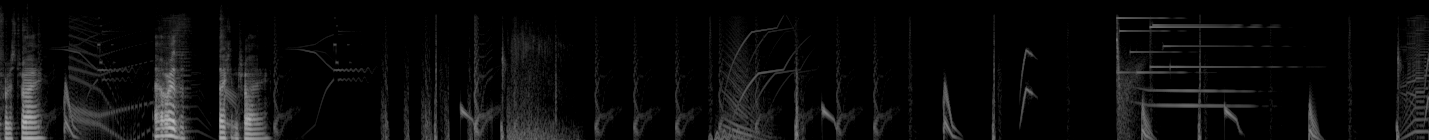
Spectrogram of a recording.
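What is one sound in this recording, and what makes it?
Game sound effects chime and click.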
